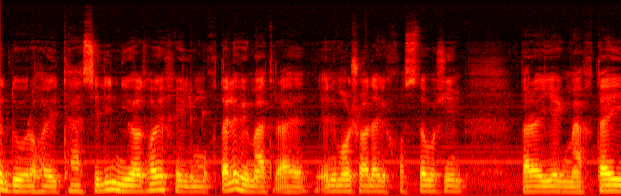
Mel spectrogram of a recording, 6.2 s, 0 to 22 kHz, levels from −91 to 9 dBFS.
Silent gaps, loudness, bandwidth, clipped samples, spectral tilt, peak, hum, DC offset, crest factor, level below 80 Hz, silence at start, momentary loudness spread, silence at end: none; -26 LUFS; 14 kHz; under 0.1%; -6 dB/octave; -8 dBFS; none; under 0.1%; 18 dB; -68 dBFS; 0 s; 9 LU; 0 s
